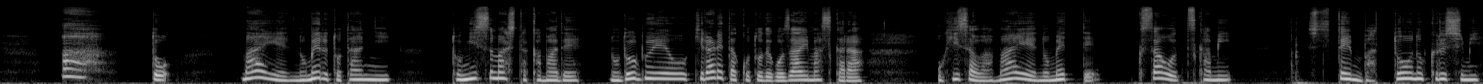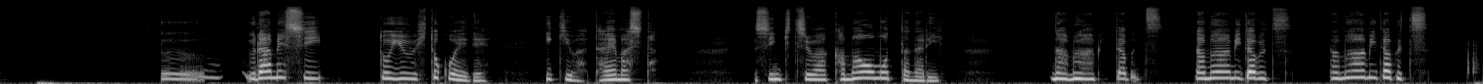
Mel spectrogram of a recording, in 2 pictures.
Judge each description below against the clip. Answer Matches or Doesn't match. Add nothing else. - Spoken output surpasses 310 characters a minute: Doesn't match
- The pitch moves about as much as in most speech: Doesn't match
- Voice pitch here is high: Matches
